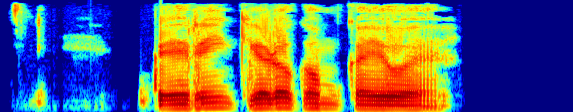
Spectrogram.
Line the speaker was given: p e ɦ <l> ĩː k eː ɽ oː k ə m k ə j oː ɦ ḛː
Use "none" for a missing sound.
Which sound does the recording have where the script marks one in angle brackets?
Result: ɾ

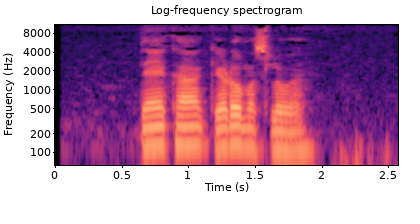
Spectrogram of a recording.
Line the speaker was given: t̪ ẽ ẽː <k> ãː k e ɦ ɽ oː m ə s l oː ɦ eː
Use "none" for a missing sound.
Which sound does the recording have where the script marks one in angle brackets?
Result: kʰ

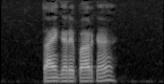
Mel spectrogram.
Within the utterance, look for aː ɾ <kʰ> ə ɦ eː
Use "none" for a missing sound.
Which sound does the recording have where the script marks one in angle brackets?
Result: k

